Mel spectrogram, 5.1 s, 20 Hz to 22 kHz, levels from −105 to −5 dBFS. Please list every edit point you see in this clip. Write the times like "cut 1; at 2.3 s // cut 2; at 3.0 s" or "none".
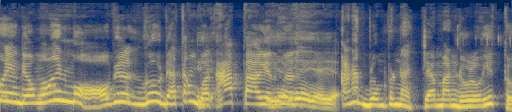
none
